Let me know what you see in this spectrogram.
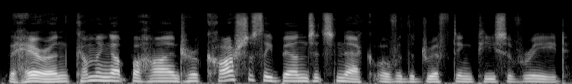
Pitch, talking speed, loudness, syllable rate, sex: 140 Hz, 170 wpm, -16 LUFS, 4.3 syllables/s, male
